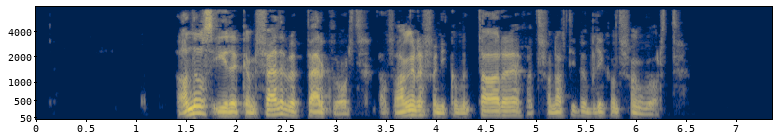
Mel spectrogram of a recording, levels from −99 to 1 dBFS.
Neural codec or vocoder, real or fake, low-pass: none; real; 7.2 kHz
